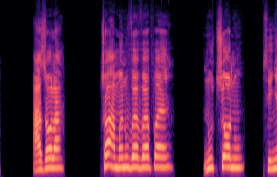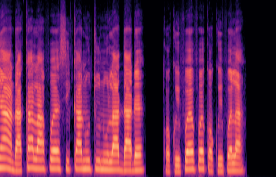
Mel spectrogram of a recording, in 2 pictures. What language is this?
Ewe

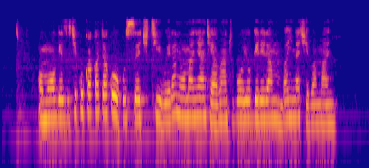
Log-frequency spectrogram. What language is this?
Ganda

